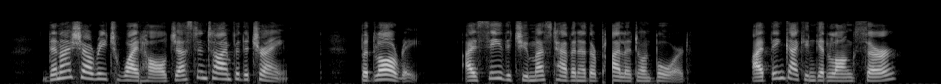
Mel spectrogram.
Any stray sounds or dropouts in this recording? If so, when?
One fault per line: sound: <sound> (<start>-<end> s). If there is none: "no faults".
sound: dropout (6.1-6.1 s)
